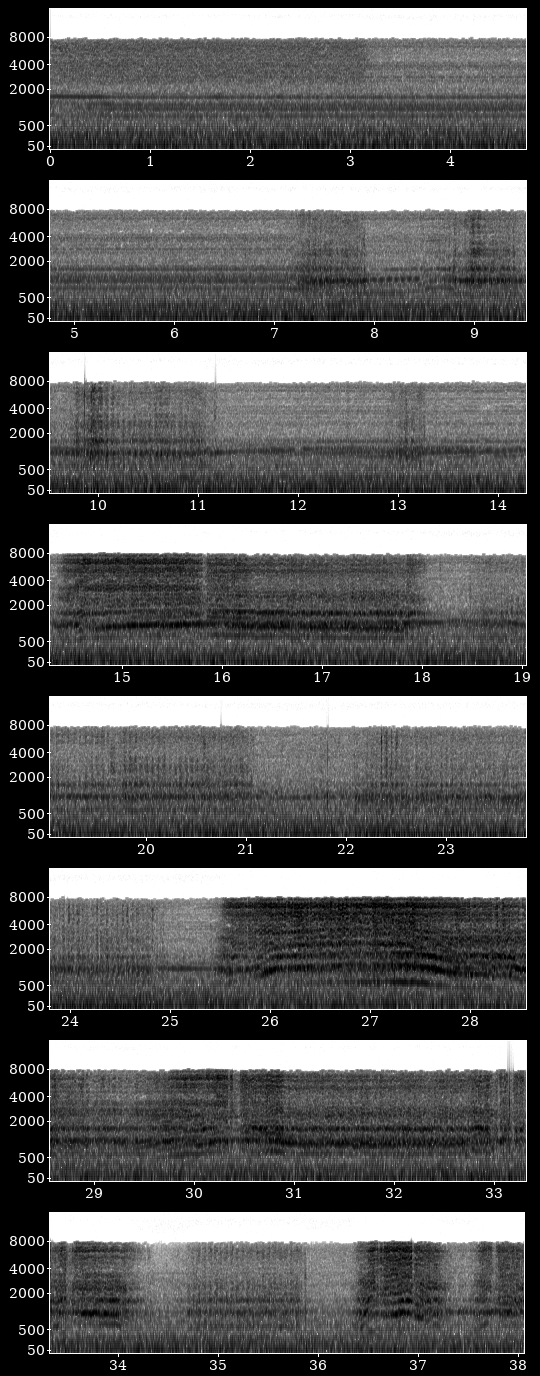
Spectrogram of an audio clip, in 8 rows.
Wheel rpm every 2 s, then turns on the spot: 0, 0, 0, 10, 20, 10, 10, 70, 80, 20, 10, 30, 40, 140, 60, 90, 80, 30, 50.
6-12 18-24 34-36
